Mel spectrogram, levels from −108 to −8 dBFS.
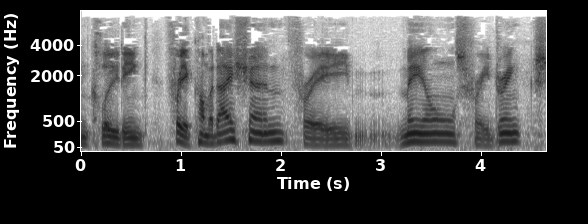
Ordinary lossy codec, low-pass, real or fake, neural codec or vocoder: MP3, 32 kbps; 7.2 kHz; fake; vocoder, 44.1 kHz, 80 mel bands, Vocos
